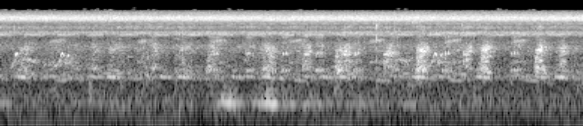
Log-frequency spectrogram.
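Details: Many frogs croak together at night in quick irregular bursts of short notes, some louder pulses near the end, all set against a steady high-pitched background drone.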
